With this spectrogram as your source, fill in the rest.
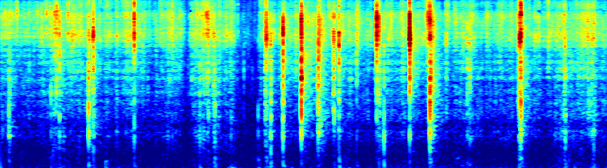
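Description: Fingers crinkle, scrunch and twist a large clear plastic bubble wrap sheet with small bubbles. The result is a steady, dry crackling rustle broken by many short, bright snaps and clicks that cut off almost instantly.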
